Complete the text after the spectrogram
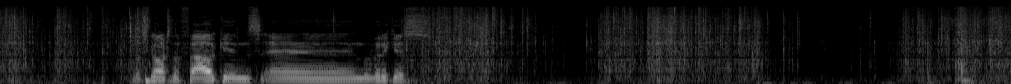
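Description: Plastic wrap crinkles and rustles as it is handled.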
